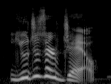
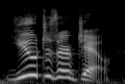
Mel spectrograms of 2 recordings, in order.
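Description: First: Said in the usual way. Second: Higher, slower, heated declaration; heated repeat. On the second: Real, not acted. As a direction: lean into it, fired up. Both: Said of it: "literally heated right now".

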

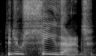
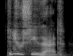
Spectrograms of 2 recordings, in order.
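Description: First: Very high, thrilled exclamation on SEE; more excited. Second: Put-on higher-pitched excited old monk; thrilled monk asking for witnesses. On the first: Acted. Plump monk insisting they saw it, very excited. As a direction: press the question with squeaky-high excitement. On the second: Plump monk after the explosion, excited. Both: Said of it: "looked out excitedly".

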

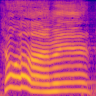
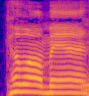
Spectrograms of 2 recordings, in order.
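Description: First: Put-on very high, loud drunken whine; drunk insistence. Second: Louder, higher retold drunken nagging; drunk pleading. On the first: Drunk customer answering a doubtful bartender, high loud whining insistence. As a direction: protest like a drunk being doubted. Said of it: "bartender's like, "Are you sure?". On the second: Shit-faced customer pestering the bartender for a drink, loud mock pleading. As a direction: play a drunk badgering the bartender. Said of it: "I proceed to get shit-faced".

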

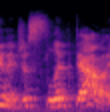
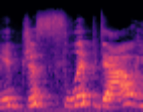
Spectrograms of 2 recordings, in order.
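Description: First: Said in the usual way. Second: Slow, rising disbelief; incredulous. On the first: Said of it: "Sirius is like". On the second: Retold or imitated. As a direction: throw the words back at him. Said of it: "angry Remus".

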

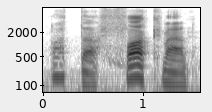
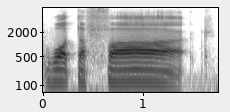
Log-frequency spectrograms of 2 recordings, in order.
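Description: First: Said in the usual way. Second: Very slow, drawn-out father's disbelief; outraged father. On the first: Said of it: "you're like, "What the fuck?". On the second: Retold or imitated. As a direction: stretch it out like a shocked dad. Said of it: "if you're a father, you're like".

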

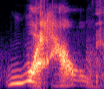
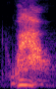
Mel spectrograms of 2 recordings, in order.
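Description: First: Loud, high, drawn-out marvelling; amazed. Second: Said in the usual way. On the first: Retold or imitated. Retelling herself discovering the grout brush, amazed. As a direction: gush in mock awe.

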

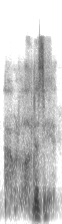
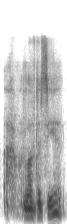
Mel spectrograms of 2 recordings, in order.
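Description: First: Breathy whispered repeat. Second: Said in the usual way. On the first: Acted. Podcast host whispering his wish to cohosts.

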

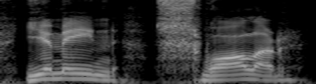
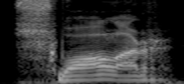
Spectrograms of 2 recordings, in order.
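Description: First: "You mean swaller?" slow, stress on "mean", falling; questioning swaller. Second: "Swaller" said bluntly, falling, as a correction; dialect swaller. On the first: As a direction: ask "You mean swaller?" drawn out, slowly. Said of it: "the other troll". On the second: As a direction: drop "Swaller" as a slow flat correction. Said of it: "said the other troll". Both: A narrator's reading.

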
